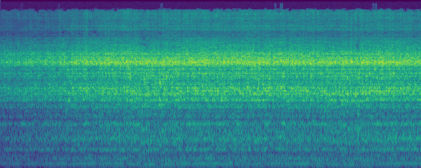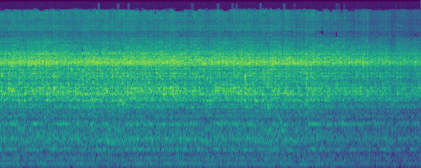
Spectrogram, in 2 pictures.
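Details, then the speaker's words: Petrol engine idling with a busy, tinny metallic rattle over the steady running note: characteristic sound of a worn timing chain. "that's a warm timing chain now listen to it again and try to pick out that characteristic rattle"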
